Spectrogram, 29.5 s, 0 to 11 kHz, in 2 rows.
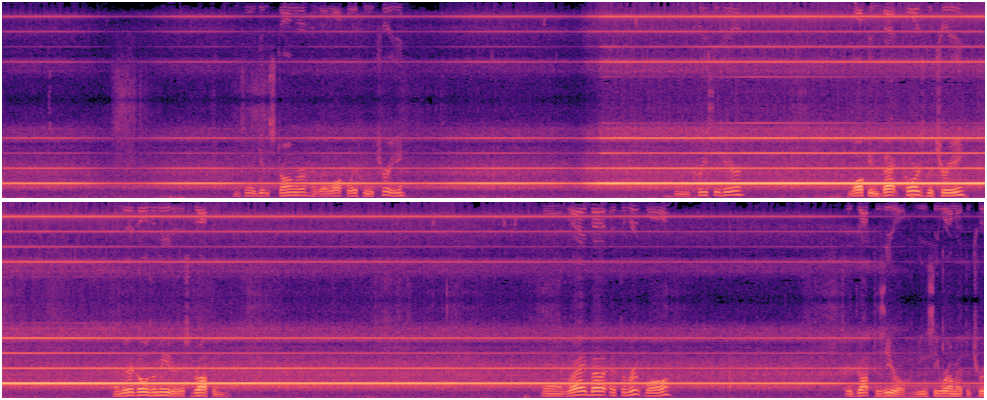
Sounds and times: Outside, rural or natural: 0.0s - 29.4s
Speech: 3.5s - 6.0s, 10.1s - 11.1s, 12.7s - 14.5s, 16.4s - 18.1s, 22.8s - 24.8s, 27.4s - 29.4s.

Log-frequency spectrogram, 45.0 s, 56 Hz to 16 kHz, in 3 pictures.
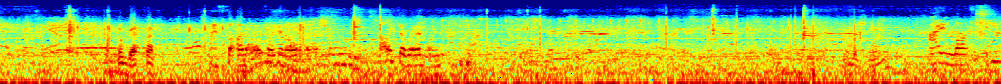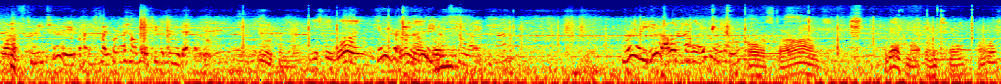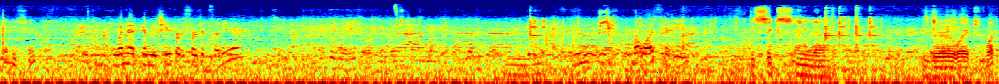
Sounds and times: Speech: 14.0s - 22.8s, 24.4s - 27.5s, 28.3s - 30.7s, 41.3s - 42.6s, 43.8s - 45.0s.

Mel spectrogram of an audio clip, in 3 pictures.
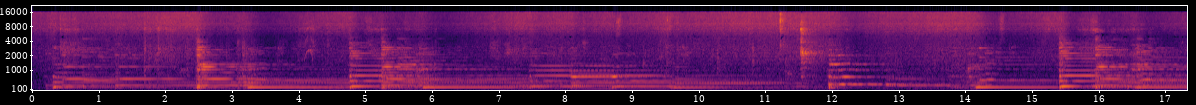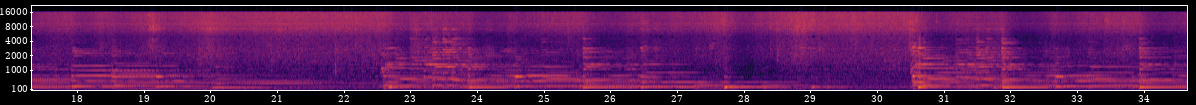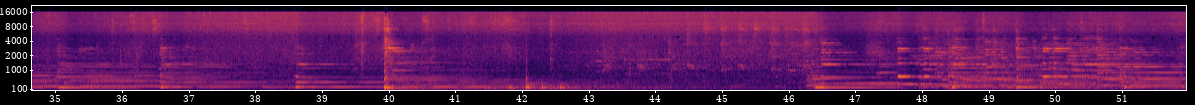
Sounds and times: Strum: 0.0s - 51.9s.

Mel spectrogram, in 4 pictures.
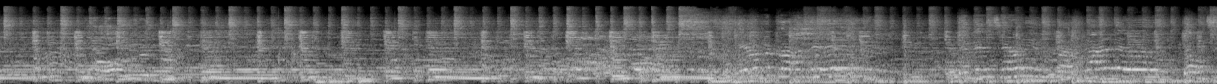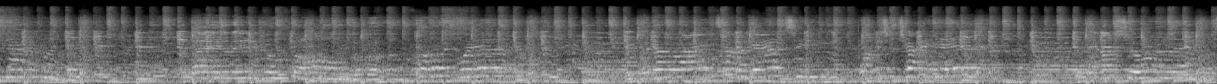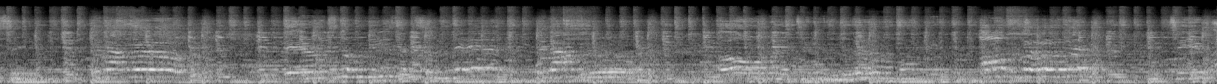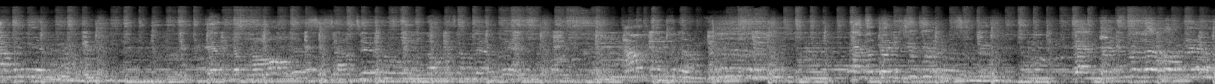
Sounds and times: Music of Latin America: 0.0s - 48.6s
Singing: 4.3s - 48.6s.

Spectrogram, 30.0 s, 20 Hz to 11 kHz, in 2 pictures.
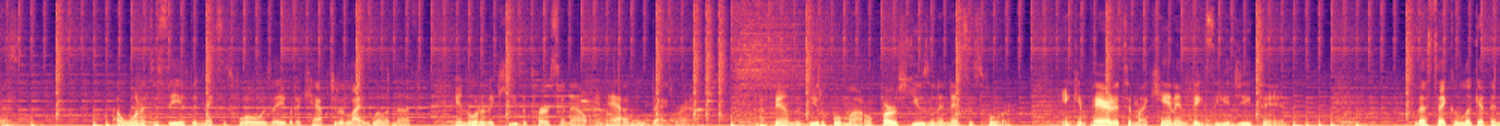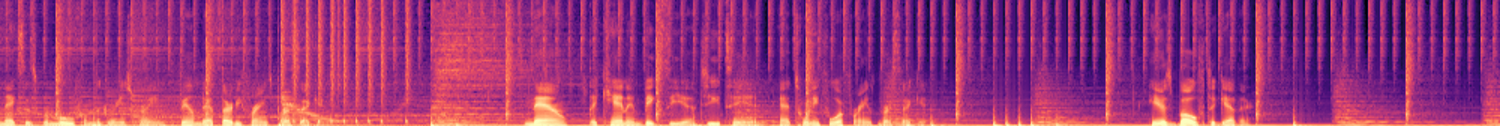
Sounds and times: Music: 0.0s - 30.0s
Speech: 1.1s - 13.0s, 14.1s - 18.3s, 20.2s - 24.3s, 26.5s - 27.6s.

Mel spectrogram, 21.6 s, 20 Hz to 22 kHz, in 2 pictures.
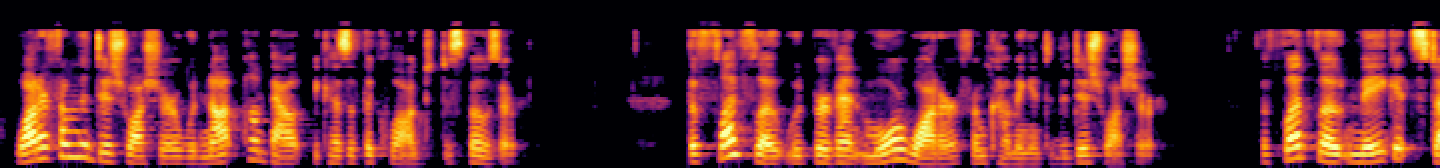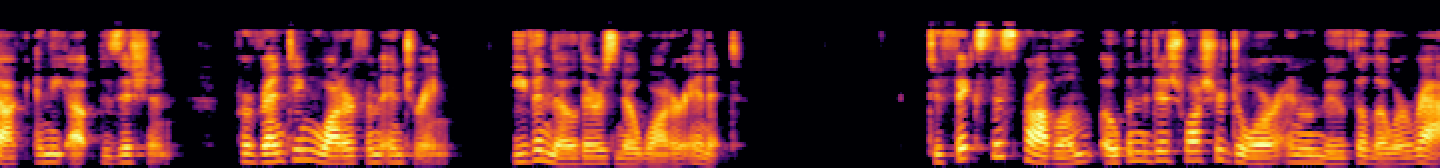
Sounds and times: Speech: 0.1s - 3.9s, 5.2s - 8.7s, 9.5s - 16.3s, 17.8s - 21.6s.

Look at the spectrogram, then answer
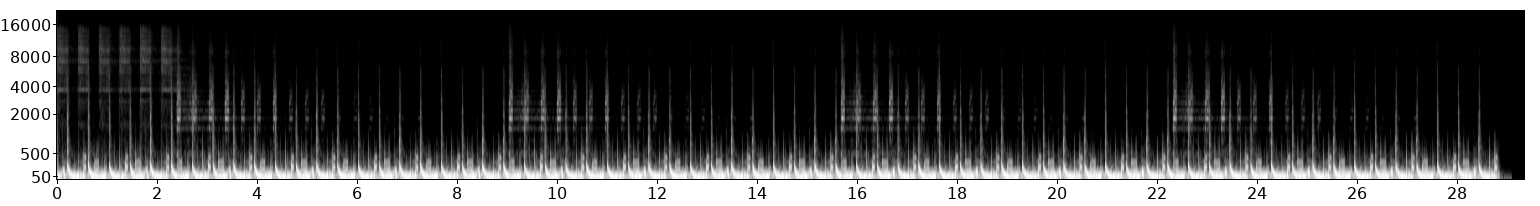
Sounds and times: Techno: 0.0s - 28.8s.

